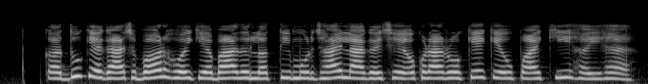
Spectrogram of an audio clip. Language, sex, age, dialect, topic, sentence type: Maithili, female, 31-35, Bajjika, agriculture, question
